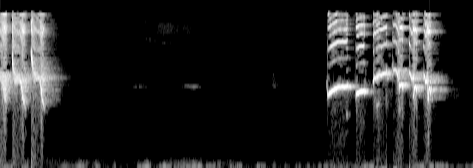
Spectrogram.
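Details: Lure song of a male orange-headed thrush in ngeplong style, meant to prompt other birds to answer: a brief burst of sharp whistled notes, a pause, then a longer run of bright whistles stepping up and down.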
